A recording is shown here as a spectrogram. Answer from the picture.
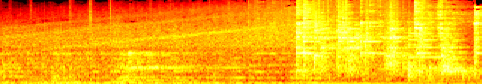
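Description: Tableware clattering: about two and a half seconds in, a rapid burst of crashing and clinking as plates and glasses are dragged off a table by a yanked tablecloth, over background music.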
